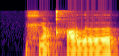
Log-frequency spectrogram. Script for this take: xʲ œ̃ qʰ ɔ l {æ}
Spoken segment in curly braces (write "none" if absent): ə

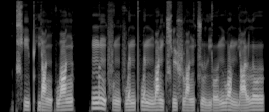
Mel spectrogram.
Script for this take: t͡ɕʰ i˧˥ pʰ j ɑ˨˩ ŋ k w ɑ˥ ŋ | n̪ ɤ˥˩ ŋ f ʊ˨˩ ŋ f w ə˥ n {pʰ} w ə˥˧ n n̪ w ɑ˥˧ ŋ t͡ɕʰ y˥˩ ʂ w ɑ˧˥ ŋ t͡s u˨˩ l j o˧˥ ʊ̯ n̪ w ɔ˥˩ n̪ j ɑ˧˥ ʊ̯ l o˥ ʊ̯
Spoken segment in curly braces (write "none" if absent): pʰ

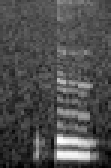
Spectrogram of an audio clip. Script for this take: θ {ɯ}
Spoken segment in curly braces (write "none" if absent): ɯ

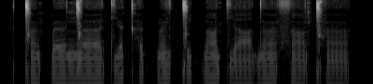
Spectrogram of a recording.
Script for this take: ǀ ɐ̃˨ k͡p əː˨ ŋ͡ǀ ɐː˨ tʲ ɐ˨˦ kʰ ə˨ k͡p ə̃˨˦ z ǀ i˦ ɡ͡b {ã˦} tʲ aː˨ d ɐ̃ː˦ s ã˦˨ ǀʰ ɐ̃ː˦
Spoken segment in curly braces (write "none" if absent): ã˦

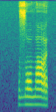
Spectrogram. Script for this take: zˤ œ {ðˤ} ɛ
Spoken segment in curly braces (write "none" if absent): ðˤ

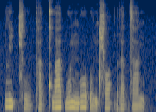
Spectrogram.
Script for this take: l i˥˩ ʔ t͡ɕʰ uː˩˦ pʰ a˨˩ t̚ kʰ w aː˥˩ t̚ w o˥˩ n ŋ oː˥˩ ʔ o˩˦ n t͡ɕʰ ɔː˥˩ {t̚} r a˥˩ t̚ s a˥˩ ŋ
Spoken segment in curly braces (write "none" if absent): k̚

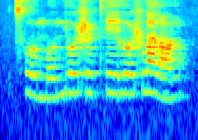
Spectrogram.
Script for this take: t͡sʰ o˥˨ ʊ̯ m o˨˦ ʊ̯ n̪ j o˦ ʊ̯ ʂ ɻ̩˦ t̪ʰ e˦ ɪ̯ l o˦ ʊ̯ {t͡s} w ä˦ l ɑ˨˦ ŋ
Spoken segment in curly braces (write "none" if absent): ʂ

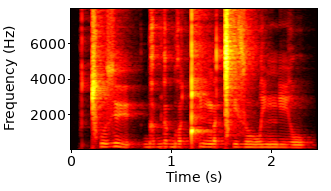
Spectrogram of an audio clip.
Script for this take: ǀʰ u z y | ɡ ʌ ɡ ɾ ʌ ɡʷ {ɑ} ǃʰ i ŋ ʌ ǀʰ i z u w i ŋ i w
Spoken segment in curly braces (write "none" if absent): ʌ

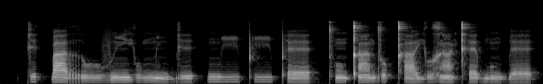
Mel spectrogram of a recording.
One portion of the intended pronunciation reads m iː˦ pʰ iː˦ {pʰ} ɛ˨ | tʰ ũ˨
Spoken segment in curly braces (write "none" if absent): pʰ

